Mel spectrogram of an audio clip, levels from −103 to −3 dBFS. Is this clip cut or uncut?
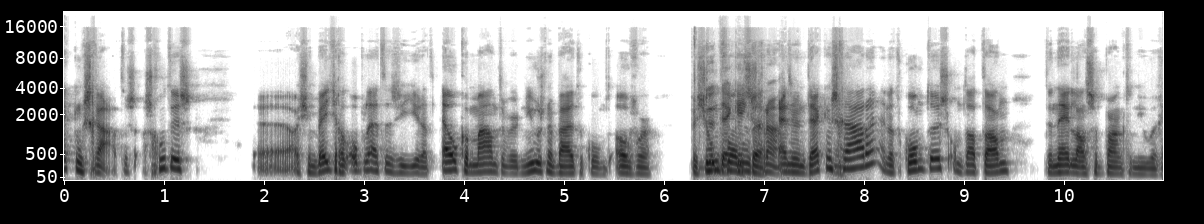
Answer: uncut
